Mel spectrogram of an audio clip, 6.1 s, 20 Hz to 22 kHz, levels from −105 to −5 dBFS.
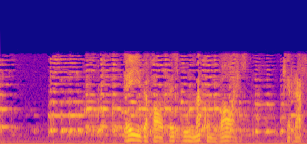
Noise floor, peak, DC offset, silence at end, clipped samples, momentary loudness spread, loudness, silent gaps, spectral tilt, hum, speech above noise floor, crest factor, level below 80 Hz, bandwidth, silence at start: -46 dBFS; -2 dBFS; 1%; 0 s; under 0.1%; 13 LU; -21 LUFS; none; -3 dB/octave; none; 27 dB; 20 dB; -52 dBFS; 5 kHz; 0 s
